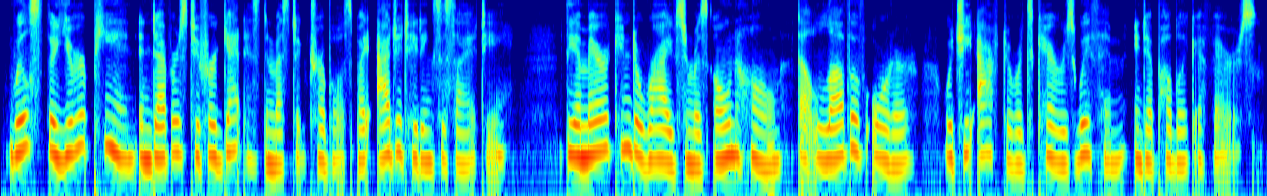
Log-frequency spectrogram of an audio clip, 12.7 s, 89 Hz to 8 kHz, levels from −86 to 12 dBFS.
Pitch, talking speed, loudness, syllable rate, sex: 220 Hz, 150 wpm, -19 LUFS, 5.1 syllables/s, female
